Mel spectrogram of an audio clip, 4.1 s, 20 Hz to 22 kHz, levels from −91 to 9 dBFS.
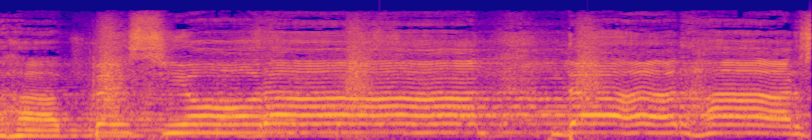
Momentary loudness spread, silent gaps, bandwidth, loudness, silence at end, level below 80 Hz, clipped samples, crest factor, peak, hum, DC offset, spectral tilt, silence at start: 3 LU; none; 16 kHz; -10 LUFS; 0 s; -44 dBFS; under 0.1%; 10 dB; 0 dBFS; none; under 0.1%; -3 dB/octave; 0 s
